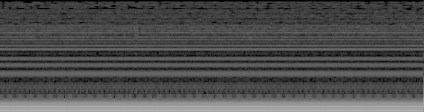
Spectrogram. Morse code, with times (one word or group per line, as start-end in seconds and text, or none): none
